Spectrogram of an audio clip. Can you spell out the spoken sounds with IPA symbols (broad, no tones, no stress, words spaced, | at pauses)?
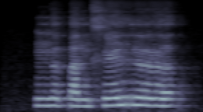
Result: ŋœpanxɛ̃ rœ̃ɐ̯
